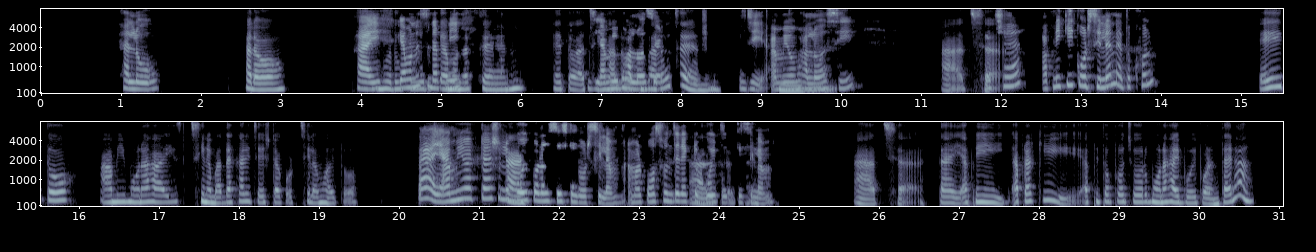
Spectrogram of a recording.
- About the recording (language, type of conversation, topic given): Bengali, unstructured, আপনি বই পড়া নাকি সিনেমা দেখা—কোনটি বেশি পছন্দ করেন এবং কেন?
- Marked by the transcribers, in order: other background noise; alarm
